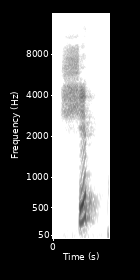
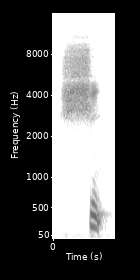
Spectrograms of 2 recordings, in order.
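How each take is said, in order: First: "Ship" with a short, quick i. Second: "sheep" with a long, stretched ee. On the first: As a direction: clip the vowel in "Ship". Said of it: "the first two words are ship". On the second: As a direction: hold the vowel in "sheep". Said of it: "ship and sheep". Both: Shown as a demonstration.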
